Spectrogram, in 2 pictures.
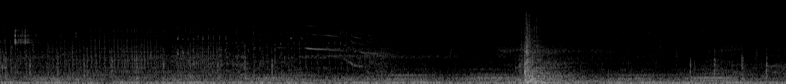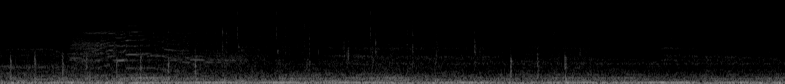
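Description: Small, light footsteps patter on wooden floorboards and stairs.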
